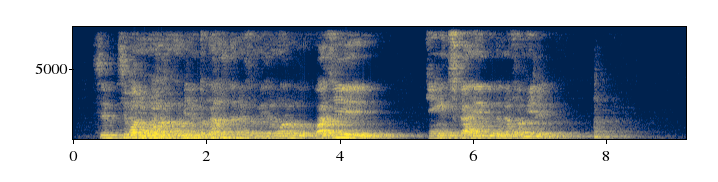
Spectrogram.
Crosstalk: present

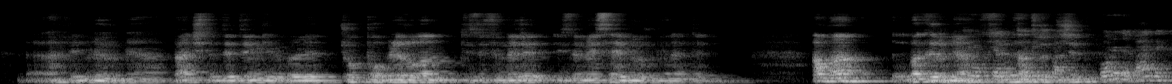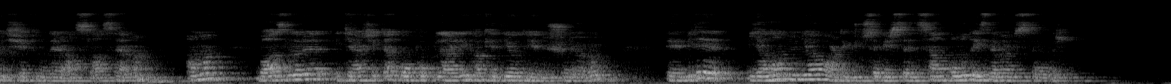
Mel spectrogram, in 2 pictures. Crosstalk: present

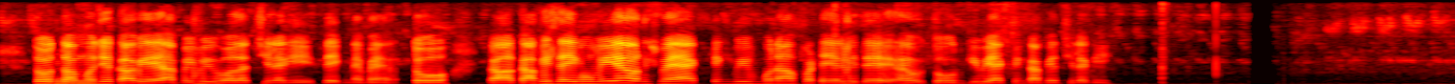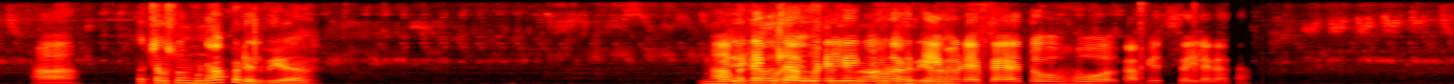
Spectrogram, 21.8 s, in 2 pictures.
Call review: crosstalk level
present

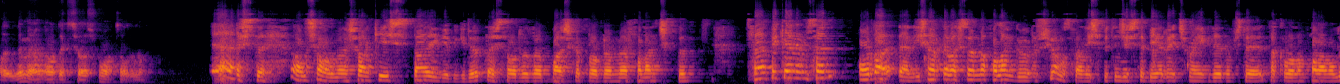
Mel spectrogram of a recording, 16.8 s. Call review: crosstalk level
none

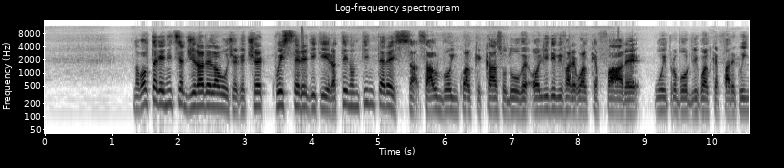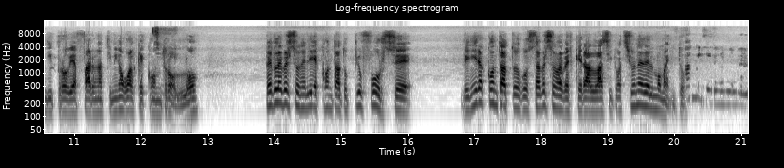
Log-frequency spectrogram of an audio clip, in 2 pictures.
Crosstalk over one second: none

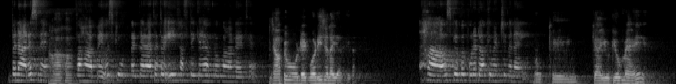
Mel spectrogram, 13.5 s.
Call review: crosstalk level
none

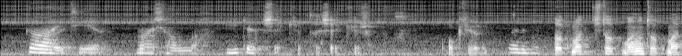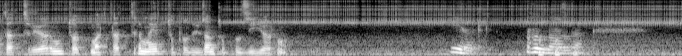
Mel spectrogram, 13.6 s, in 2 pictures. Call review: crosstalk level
none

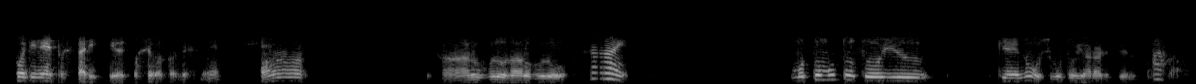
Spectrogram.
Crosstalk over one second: none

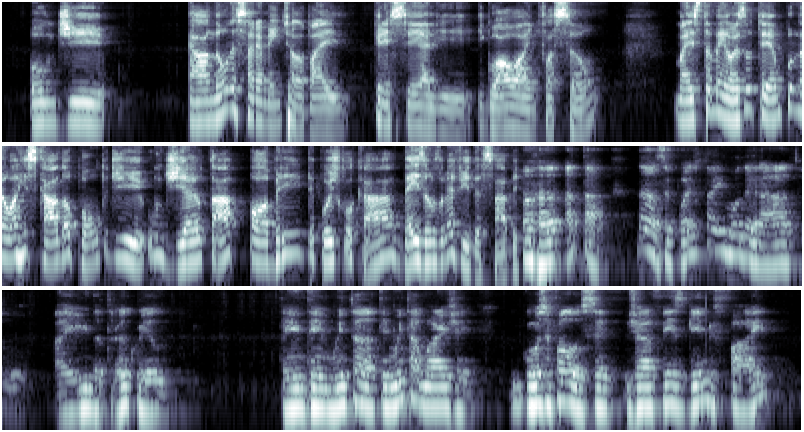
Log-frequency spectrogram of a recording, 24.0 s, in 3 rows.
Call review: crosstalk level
none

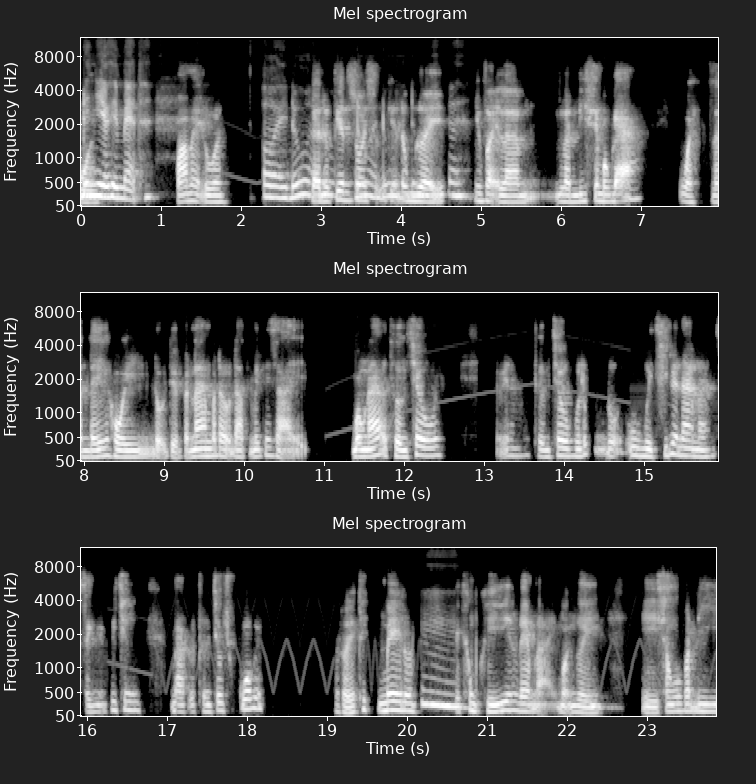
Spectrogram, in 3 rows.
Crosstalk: present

